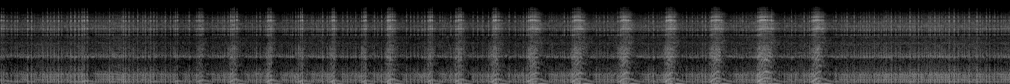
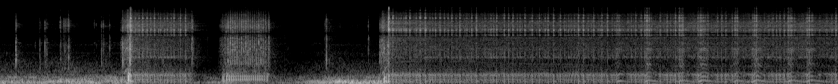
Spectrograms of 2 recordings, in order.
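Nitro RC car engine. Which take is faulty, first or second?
second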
